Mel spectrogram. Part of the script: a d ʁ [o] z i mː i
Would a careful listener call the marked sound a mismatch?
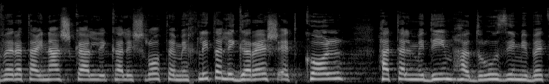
yes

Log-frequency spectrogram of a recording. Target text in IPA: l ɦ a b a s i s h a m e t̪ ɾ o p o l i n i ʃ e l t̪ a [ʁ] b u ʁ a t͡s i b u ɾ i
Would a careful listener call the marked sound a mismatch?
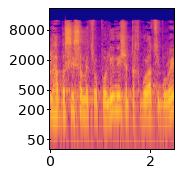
yes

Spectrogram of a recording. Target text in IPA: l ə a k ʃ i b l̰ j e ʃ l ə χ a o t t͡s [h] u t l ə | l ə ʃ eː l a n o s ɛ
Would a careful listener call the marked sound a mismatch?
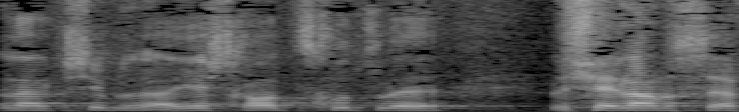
yes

